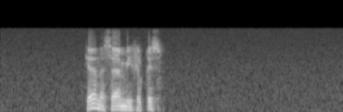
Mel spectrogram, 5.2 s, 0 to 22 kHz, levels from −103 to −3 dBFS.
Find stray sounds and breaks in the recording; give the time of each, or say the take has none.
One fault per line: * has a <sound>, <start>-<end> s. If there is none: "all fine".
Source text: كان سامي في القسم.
all fine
